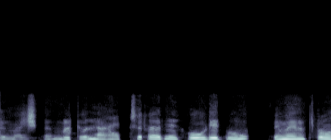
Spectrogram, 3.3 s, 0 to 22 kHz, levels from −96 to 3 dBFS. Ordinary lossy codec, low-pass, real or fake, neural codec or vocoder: none; 7.2 kHz; fake; codec, 16 kHz, 1 kbps, FreqCodec, larger model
